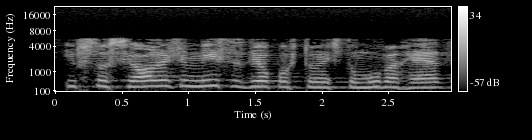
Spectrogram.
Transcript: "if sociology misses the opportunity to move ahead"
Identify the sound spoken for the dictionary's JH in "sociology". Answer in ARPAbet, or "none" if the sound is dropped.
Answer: ZH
